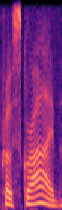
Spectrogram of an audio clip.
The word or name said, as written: proscribe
